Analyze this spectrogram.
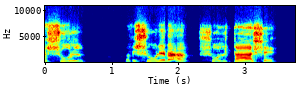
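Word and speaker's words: Schultasche: ما فيش شول بقى، شول تاشي. طب ايه بقى موضوع ش؟ لان انت عارف ان الاس تسي ها بتتنطق كأنك بتقول لحد ش، شول تاشي، شول تاشي.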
